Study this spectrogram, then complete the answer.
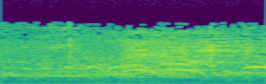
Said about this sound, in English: Tiger crowd here didn't really like the call, didn't really appreciate the call.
